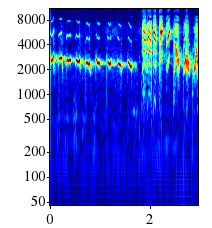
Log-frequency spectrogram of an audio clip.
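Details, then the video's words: {'caption': 'Greater green leafbird on a tutor recording for caged birds: a steady row of repeated clear whistles, switching abruptly into dense, harsh, chattering phrases.'} "MASTERAN SUARA CUCAK IJO ASLI JERNIH CUCAK IJO KAMU LANGSUNG NYAUT DAN NGETROK GACOR"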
